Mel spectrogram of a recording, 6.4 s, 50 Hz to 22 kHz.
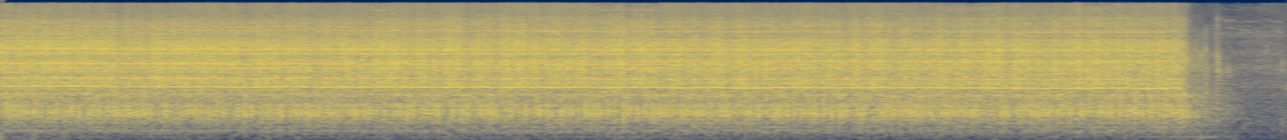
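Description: A power drill spins a Triumph Spitfire differential during a rebuild at about 1700 RPM, producing a loud, steady whine with gear noise that holds for six seconds before winding down and stopping.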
